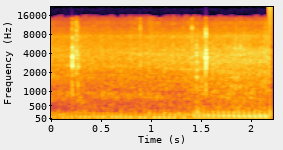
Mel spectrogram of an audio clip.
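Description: Motorcycle engine running as it rides past on the road, growing louder toward the end.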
